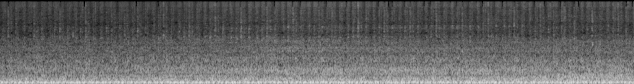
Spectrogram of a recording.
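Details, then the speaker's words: GMC pickup with old TBI 350 (possibly 305) V8, severely overheated until the engine locked up, now smoking with no radiator cap pressure: loud, rough low idle with uneven pulse about four beats a second; blown head gasket, engine to be replaced. "yeah that's not morning dew surprising that that's that's head gasket"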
